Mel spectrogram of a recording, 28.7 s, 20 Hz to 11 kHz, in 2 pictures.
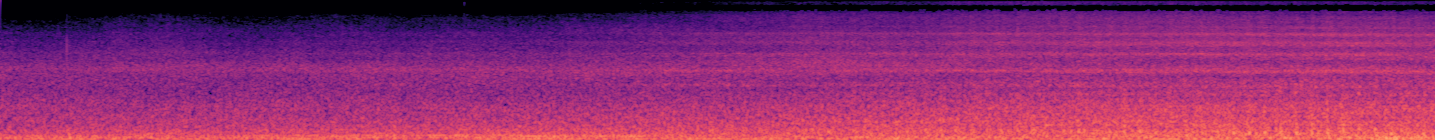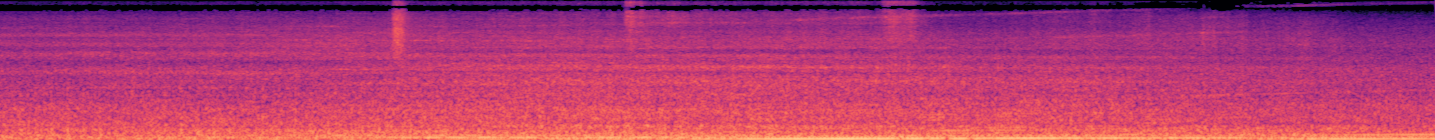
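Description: Amtrak passenger train passing by, its deep rumble and wheel-on-rail noise growing steadily louder until it is loudest about 22 to 25 seconds in. A few sharp clicks come through as it goes by.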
